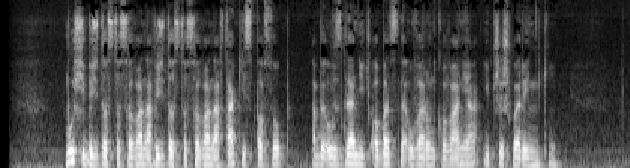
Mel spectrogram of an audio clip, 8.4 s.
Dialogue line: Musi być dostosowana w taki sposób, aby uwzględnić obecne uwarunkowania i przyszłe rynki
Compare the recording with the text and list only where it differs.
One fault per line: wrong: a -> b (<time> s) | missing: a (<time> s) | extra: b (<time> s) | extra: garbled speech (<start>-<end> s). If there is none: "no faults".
extra: być dostosowana (2.0 s)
